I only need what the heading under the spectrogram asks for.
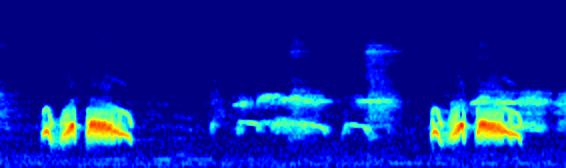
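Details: Spotted dove kept as a decoy for lime-stick trapping coos twice, each phrase a stuttered double note and a long falling coo, with softer drawn-out cooing and higher faint notes in the gap.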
